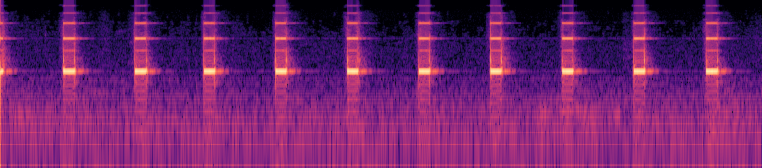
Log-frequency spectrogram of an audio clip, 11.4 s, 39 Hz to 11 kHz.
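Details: Cardiac monitor sound effect: clean, steady electronic beeps about 56 a minute, one per heartbeat, tracking a regular rhythm; from a set covering asystole, ventricular tachycardia, isoelectric line and resuscitation with paddle shocks.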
